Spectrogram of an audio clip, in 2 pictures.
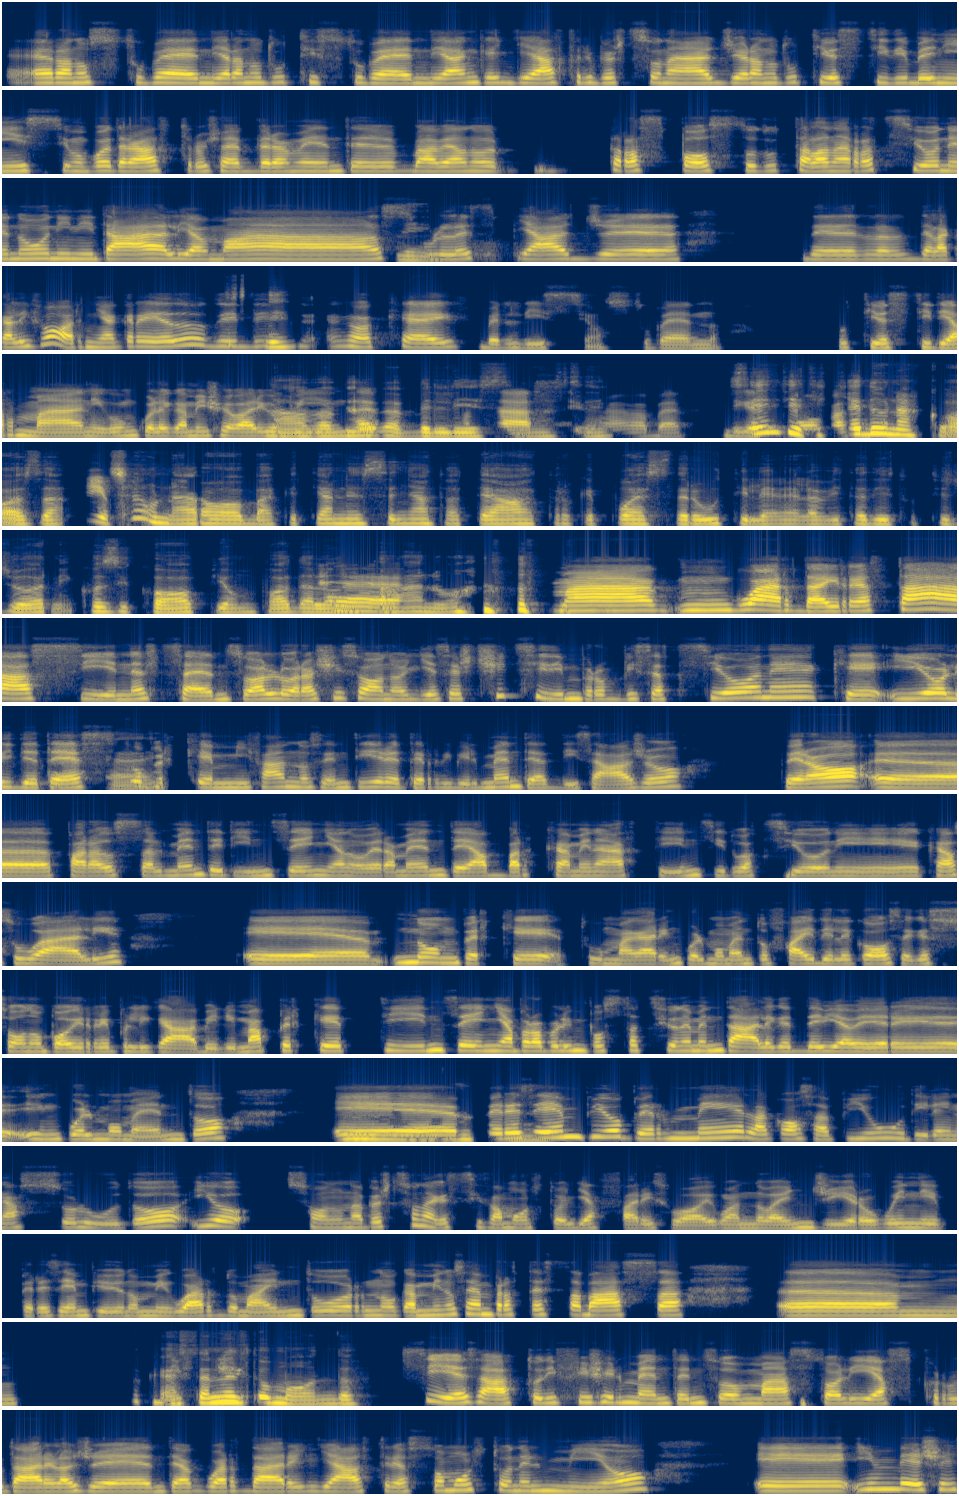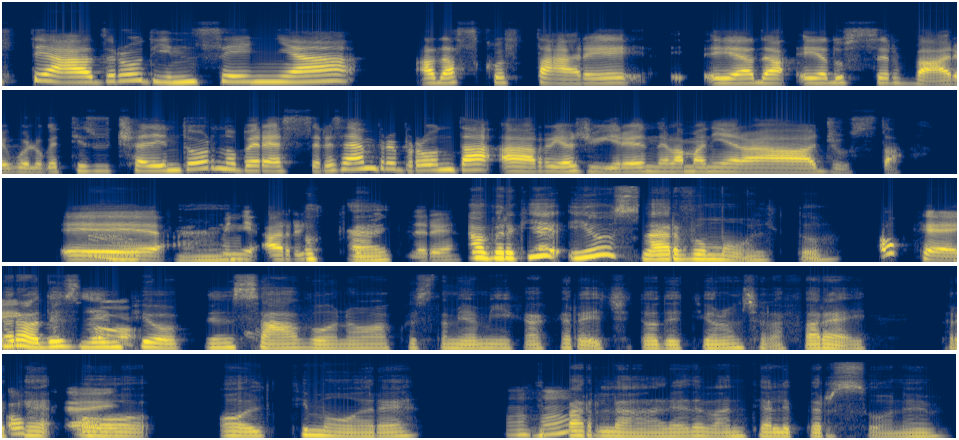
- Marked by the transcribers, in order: "cioè" said as "ceh"; drawn out: "ma"; chuckle
- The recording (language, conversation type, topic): Italian, unstructured, In che modo il teatro può insegnarci qualcosa sulla vita?
- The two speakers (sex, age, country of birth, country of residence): female, 35-39, Italy, Italy; female, 45-49, Italy, United States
